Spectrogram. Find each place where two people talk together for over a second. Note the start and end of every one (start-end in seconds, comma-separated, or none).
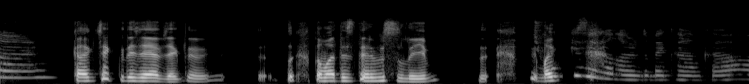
none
